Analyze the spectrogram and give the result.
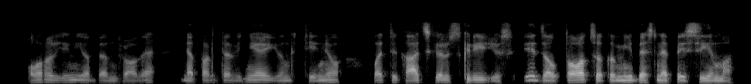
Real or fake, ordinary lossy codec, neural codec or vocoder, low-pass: fake; Opus, 16 kbps; codec, 16 kHz, 1 kbps, FunCodec, trained on LibriTTS, 50 frames a second; 7.2 kHz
